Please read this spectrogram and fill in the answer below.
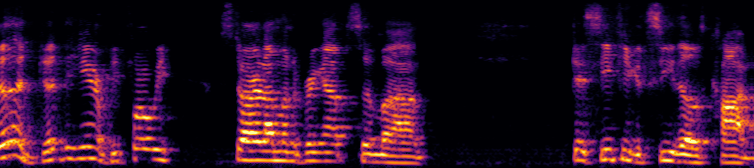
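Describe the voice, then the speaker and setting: A man at a moderate pace with long, frequent pauses, fairly high in pitch with ordinary pitch variation. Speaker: live show host. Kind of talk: casual live interview hosting.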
